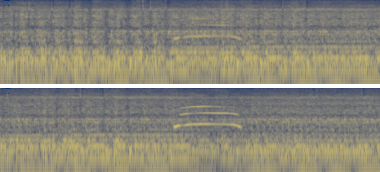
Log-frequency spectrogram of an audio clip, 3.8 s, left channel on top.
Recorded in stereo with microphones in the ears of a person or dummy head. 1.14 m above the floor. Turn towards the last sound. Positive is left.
turn(degrees=-60)  # may be behind; listen again after turning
